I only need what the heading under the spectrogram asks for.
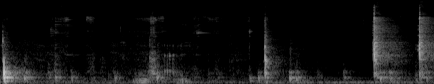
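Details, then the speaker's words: Sharp, uneven metallic clicks as a crusted 1997 Murray mower engine is turned over: the camshaft stays put while the crankshaft spins, knocking the engine out of time internally. "hear that clicking that's a cam shaft staying put while the crank is actually spinning so I unfortunately what I did is I knocked this motor out of time interally by doing that"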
